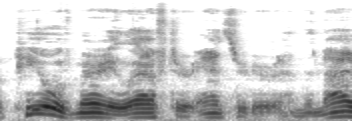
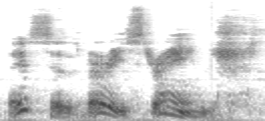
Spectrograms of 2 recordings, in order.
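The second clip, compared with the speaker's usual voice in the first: slow, quiet grumble, pitched up; surly; 8 semitones higher, 7 dB quieter, slower than usual. A narrator's reading. Wizard finding his piglets invisible, surly. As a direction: say it surlily, drawn out and soft. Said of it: "he said surlily".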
